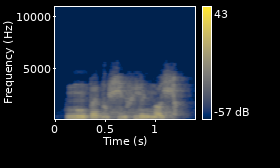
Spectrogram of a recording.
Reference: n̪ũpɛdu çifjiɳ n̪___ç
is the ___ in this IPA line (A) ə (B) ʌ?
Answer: B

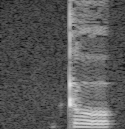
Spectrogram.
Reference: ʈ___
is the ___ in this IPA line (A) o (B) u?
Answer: A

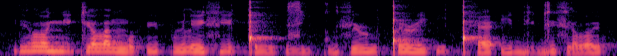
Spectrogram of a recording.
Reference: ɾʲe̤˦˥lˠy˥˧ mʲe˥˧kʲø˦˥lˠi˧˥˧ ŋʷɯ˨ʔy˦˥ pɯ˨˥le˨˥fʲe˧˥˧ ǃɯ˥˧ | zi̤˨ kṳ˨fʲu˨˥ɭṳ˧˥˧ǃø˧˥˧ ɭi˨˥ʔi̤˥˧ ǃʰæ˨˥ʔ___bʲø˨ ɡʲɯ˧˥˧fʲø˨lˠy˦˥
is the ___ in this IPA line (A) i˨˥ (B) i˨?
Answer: A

